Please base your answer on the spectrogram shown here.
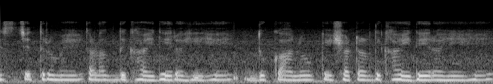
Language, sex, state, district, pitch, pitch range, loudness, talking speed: Hindi, female, Chhattisgarh, Kabirdham, 210 Hz, 205-220 Hz, -15 LUFS, 180 wpm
